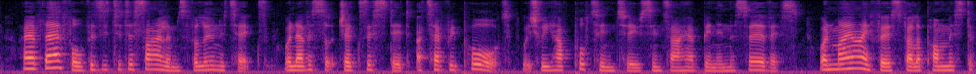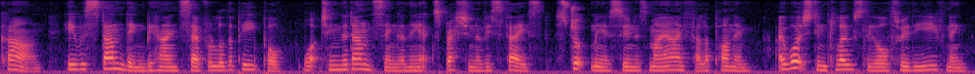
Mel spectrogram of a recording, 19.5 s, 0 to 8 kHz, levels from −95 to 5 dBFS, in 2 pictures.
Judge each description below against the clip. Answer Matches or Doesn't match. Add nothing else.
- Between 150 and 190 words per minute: Doesn't match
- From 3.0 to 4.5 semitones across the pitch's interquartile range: Matches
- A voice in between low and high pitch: Matches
